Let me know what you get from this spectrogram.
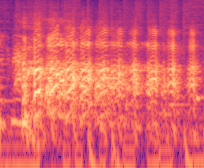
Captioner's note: laughter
